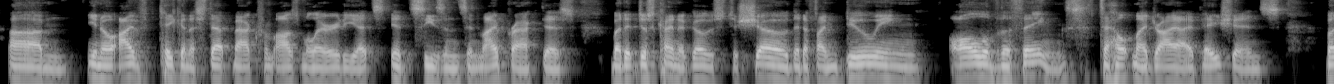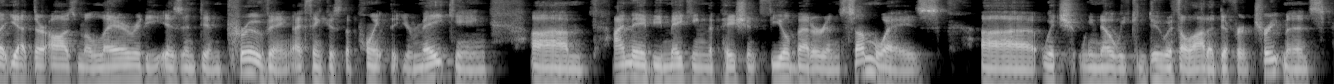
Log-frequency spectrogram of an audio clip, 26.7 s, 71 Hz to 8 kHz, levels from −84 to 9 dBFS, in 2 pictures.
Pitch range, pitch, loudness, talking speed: 85-100 Hz, 95 Hz, -19 LUFS, 175 wpm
